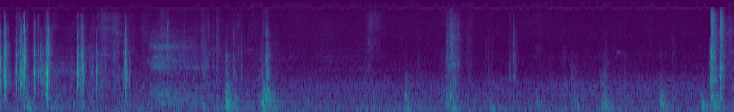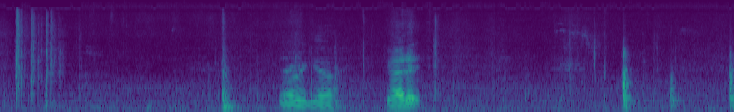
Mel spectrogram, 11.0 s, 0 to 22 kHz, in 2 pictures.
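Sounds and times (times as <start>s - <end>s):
hard parts clicking and knocking: 0.0s - 2.2s, 3.0s - 6.2s, 9.9s - 11.0s.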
